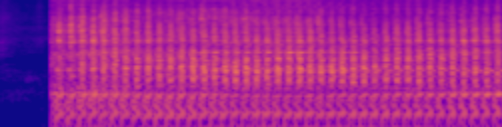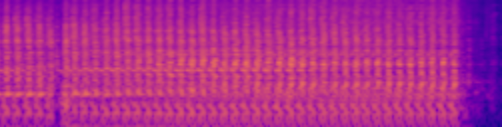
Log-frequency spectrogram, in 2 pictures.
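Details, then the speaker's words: Engine, after spraying starting fluid while running: heavy, regular deep clunks about three per second throughout; owner suspects tiny big-end roller bearings on the crankshaft lost oil and bound up. "we spraying starty bastard in it while it was running and all of a sudden it started making horrible noises and then um then it would start by itself like it normally would but it was clunking shows here"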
